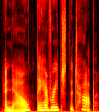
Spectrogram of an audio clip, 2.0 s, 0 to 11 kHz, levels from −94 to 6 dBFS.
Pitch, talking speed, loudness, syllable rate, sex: 220 Hz, 210 wpm, -17 LUFS, 4.5 syllables/s, female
